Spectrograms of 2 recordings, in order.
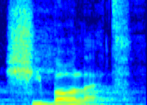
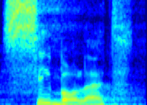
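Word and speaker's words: shibboleth: said know they would tell them to say the word shibolet the Ephram mites who pronounced the word siet would be discovered and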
